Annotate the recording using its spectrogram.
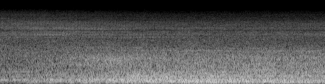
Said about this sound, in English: What the fuck? That's literally like 10 scooters all driving together, like a scooter gang. There's a lot of goddamn scooters around here, man.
